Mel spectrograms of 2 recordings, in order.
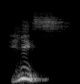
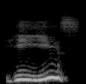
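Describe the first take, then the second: First: "his" said as one quick syllable for "he's"; contracted form. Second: "he is" as two separate full words; full form. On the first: Teacher to students, showing the contraction "he's". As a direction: run "he is" together as "his". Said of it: "você pode falar". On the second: Teacher to students, giving the full "he is". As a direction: say "he is" unreduced. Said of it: "Em vez de falar". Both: Shown as a demonstration.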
